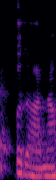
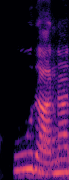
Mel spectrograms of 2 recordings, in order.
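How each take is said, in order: First: "पुराना" softer, with short "pu"; low, light "pu-raa-naa" for "पुराना"; correct pronunciation. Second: "पुराना" with long "poo"; wrong pronunciation. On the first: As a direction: keep the U of "पुराना" brief. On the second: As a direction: stretch the first vowel: "poo-raa-naa" for "पुराना". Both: Shown as a demonstration. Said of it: "पुराना नहीं होता है".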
